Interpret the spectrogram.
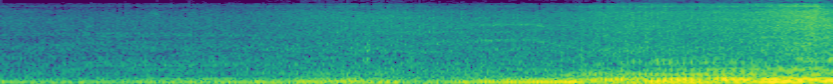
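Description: Car engine accelerating, heard from inside the cabin: a low steady hum that rises in pitch and grows louder over the second half.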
